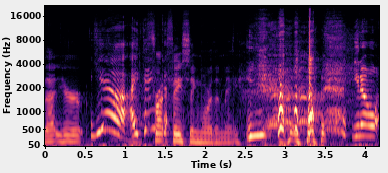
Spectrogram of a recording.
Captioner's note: both laughing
